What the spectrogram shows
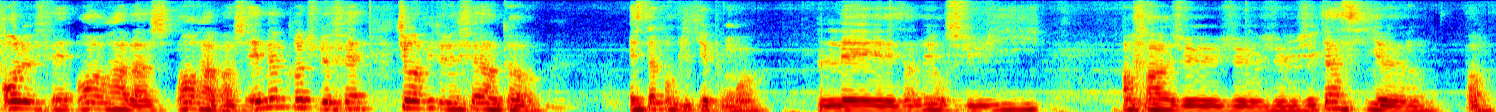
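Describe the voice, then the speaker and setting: Man telling his story, warm tone. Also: mid-range voice, moderate pace. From Côte d'Ivoire. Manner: stumbling repetitions, re-enacting dialogue. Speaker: guest giving a testimony. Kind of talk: conversion testimony, storytelling. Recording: roomy sound, distant mic, faint background hum.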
